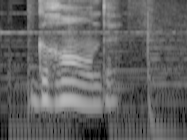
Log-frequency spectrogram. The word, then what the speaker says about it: grande: Grande, meaning big. The final E disappears. Grande.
